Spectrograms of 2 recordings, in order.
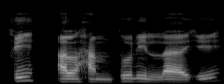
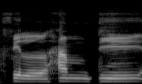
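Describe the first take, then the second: First: It is said apart from 'fi' and ends in 'u'. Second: It is joined to 'fi' and ends in 'i'. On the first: The quoted phrase is kept exactly as in the original text. The speaker calls it right. "Fi bukan alhamdi, tetapi fi alhamdulillahi" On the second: The quoted phrase is treated as ordinary grammar after the preposition. The speaker calls it wrong. "jangan dibaca uh, fil hamdi. Nah, ini kan nggak boleh"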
